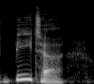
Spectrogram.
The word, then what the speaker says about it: Beta: I've always assumed it was Beta, but I've heard certain people pronounce it Beta, and a Brit even pronounced it as Beta. I won't speak to the Brits, but it is Beta Ray Bill. – It's Beta Ray Bill, like yeah. Alpha, Beta...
